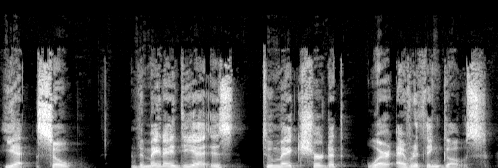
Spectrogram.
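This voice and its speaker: A man's voice: fairly high pitch, lively intonation, measured pace, fairly bright tone. Polish man explaining with enthusiasm. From Poland. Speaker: guest, app founder. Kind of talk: casual interview chat.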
